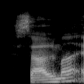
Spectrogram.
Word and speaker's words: Salma: Salma S A L M A.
